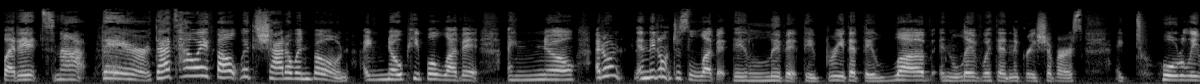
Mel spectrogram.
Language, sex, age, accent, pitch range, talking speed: English, female, 20-39, American, 195-290 Hz, 215 wpm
